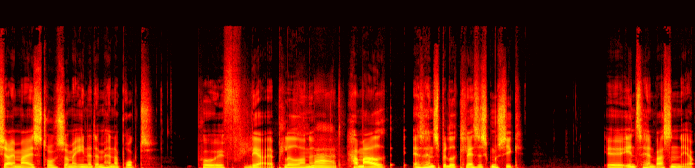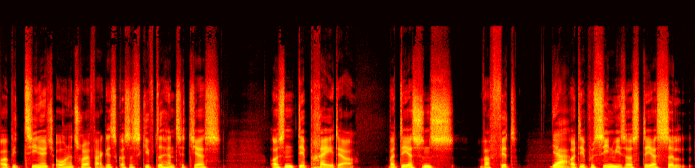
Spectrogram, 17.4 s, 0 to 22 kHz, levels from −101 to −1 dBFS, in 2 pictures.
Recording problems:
abrupt cut into speech; at the start

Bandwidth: 18.5 kHz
